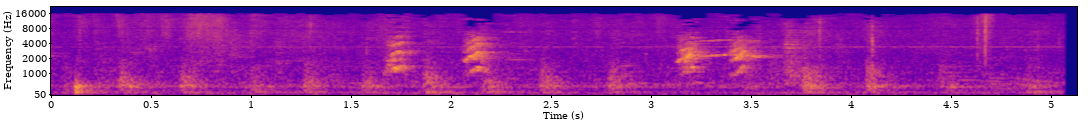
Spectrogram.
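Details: Puppies in a mall yelping and whining in quick, high, upward-sweeping bursts, several per second at times, over indoor hum and faint background sounds.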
